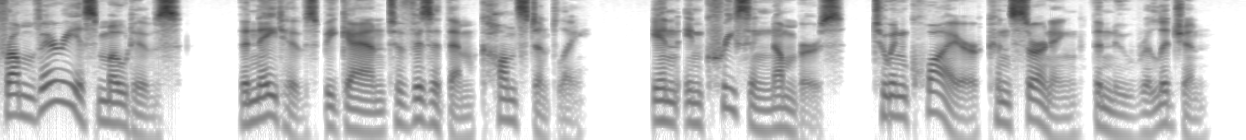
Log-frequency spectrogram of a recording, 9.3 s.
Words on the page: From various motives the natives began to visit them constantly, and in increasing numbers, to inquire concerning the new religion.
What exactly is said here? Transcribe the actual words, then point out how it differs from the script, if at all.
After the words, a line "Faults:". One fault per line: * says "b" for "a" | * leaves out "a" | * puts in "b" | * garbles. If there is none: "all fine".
From various motives the natives began to visit them constantly, in increasing numbers, to inquire concerning the new religion.
Faults:
* leaves out "and"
